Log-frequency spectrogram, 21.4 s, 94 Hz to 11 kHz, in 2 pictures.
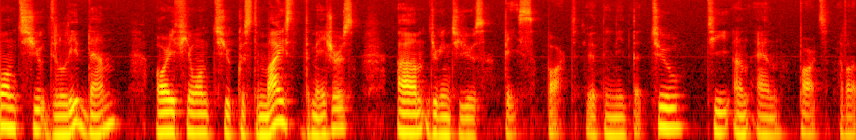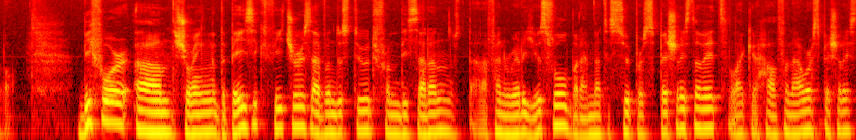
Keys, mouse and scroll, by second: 9.7-13.6 drag.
